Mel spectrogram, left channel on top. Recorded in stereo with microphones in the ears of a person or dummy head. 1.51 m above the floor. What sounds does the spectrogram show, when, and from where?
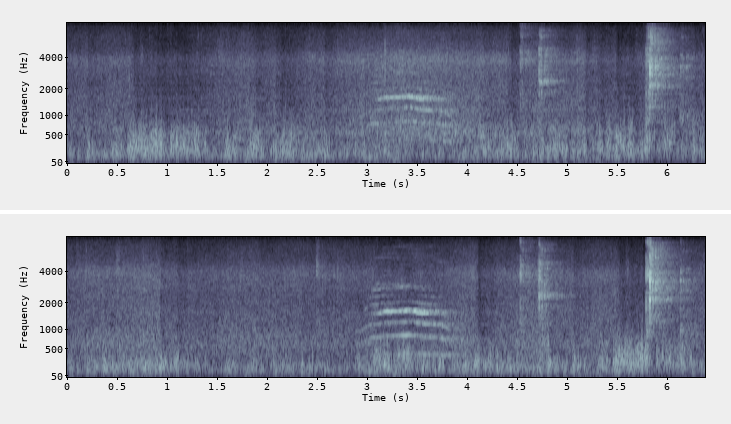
2.9 s a cat meowing: 15° right (ahead or behind), 0.9 m; by 3.9 s 15° left (ahead or behind), 1.6 m
4.5 s crushing: 10° right (ahead or behind), 2.5 m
